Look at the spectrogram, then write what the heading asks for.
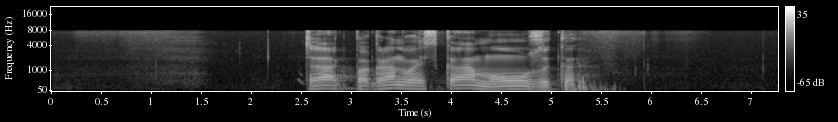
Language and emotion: Russian, neutral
